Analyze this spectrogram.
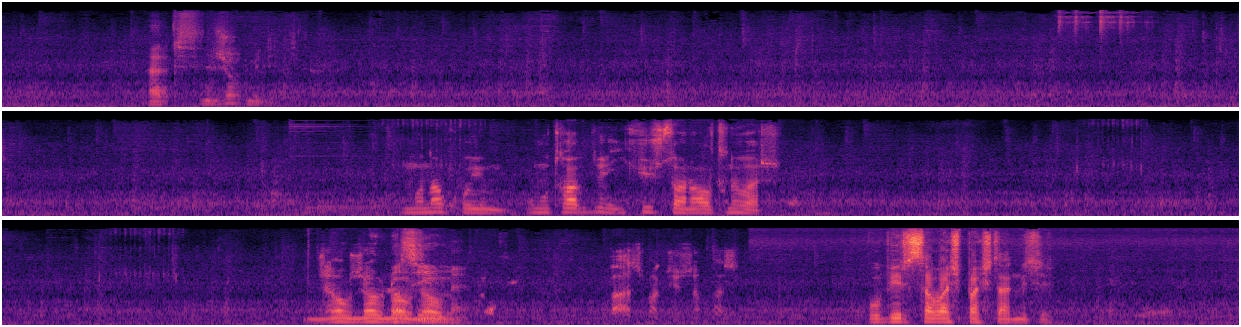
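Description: A man talks casually in short bursts, close to a microphone.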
